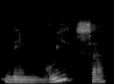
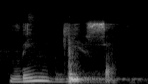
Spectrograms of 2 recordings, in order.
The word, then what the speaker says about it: linguiça: And the problem is, if you read it without the knowledge that it's supposed to be pronounced linguiça, you would probably pronounce it linguiça, because when it's GUI, it's going to make the noise G.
